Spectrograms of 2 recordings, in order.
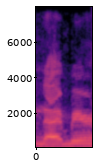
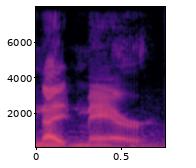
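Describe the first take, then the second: First: The word has an East Coast pronunciation. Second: The word has a standard, non-regional pronunciation. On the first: This is how the speaker normally says it. "I say Nightmare ... that's my East Coast dialect kicking in there" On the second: This is how others expect it to be said. "instead of saying Nightmare"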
